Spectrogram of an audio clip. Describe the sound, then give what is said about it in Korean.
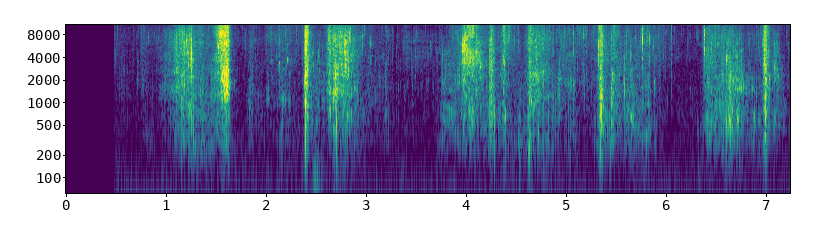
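Footsteps of a woman walking across wet, waterlogged ground where her feet sometimes sink, heard as an uneven series of soft crunching, squelching steps. “그녀는 말없이 걷기 시작한다. 때때로 물은 땅에 발이 빠져 그녀는 휘청거린다.”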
